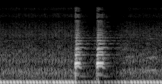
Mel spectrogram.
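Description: Two short, bright honks of a Kawasaki Z1000R motorcycle horn in quick succession, close and loud over a low idling engine hum.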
